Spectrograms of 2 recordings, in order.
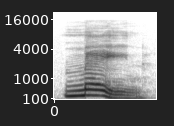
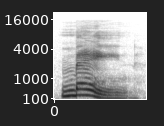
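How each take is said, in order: First: The vowel glides from one sound into another. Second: The vowel glides from one sound into another.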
